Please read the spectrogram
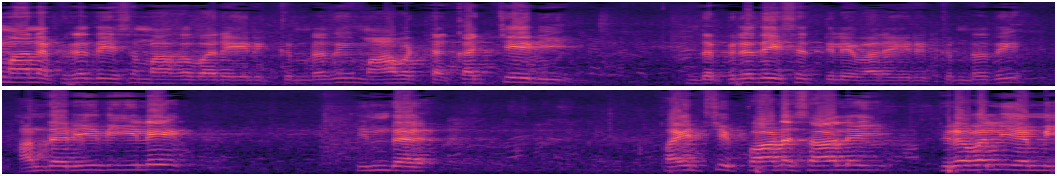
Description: Man speaks loudly with quiet chatter in the background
